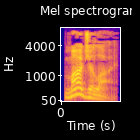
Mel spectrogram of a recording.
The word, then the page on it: moduli: British English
